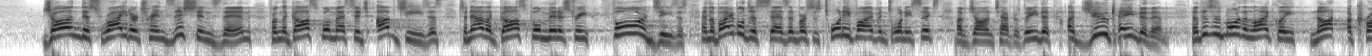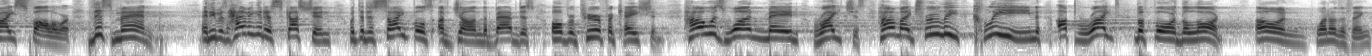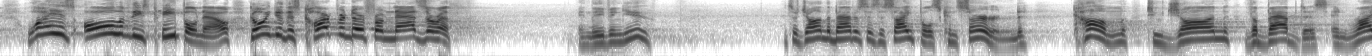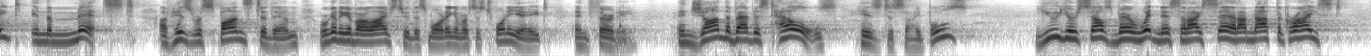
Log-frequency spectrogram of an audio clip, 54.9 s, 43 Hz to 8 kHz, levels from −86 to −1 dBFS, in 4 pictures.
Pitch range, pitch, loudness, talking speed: 185-255 Hz, 215 Hz, -21 LUFS, 170 wpm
